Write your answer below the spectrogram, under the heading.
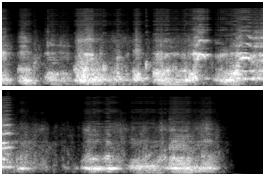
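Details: Pig uttering low, throaty grunts in two continuous rumbling bouts split by a brief lull.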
